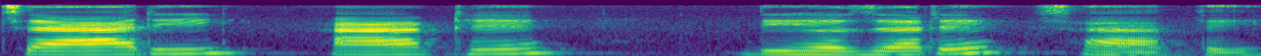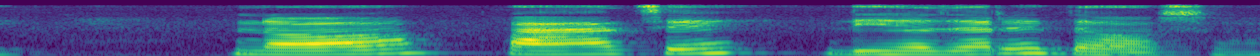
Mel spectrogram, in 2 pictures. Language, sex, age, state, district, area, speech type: Odia, female, 45-60, Odisha, Kendujhar, urban, spontaneous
